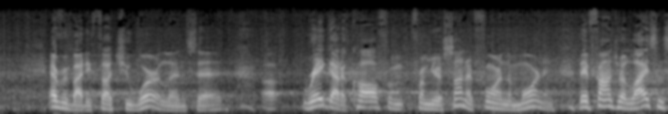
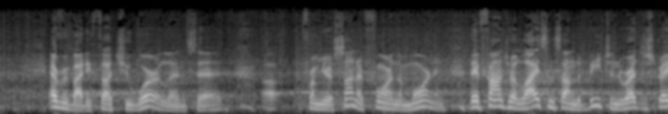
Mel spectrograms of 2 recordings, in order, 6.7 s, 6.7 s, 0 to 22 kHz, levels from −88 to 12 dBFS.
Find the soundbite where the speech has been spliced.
second; 1 cut; at 3.0 s

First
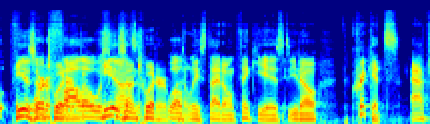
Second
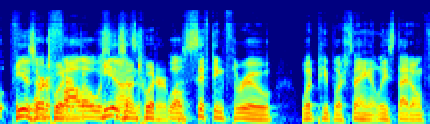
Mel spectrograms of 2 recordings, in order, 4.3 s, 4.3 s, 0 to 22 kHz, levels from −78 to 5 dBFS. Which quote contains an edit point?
first; 2 cuts; at 1.8 s, 2.9 s

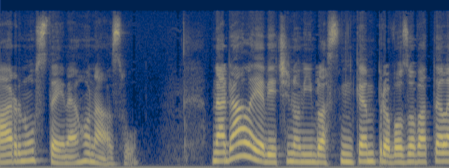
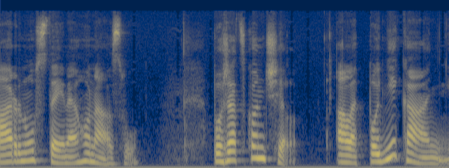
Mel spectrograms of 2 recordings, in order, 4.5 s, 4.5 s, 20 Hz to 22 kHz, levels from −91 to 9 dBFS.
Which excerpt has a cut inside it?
first; 1 cut; at 2.1 s

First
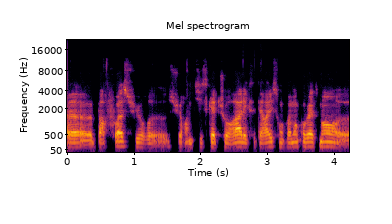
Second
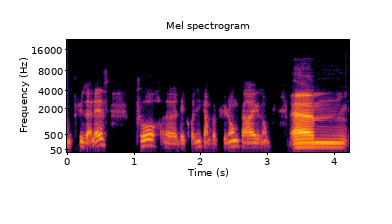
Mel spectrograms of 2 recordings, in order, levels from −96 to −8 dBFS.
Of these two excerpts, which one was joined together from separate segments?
second; 1 cut; at 3.3 s

